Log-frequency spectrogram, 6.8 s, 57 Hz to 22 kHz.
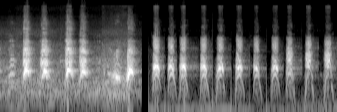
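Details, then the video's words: Domestic dog barking, one of ten breeds presented in turn: a few loud rough barks, then a steady run of about a dozen short, evenly spaced barks at a mid pitch, nearly one every third of a second. "10 Dog Breeds Barking Sound Effects"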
